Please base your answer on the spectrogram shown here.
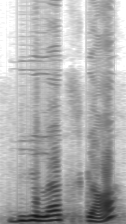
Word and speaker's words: Bielecki: Ireland with this name it's a Polish name and in Polish it would be pronounced beleta and you see the similarity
